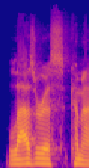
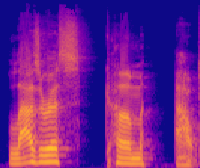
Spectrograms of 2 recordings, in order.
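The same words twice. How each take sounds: First: Said in the usual way. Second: Raging command. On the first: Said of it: "we lose a lot in the original language". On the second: Acted. Preacher as Jesus calling the dead Lazarus out, raging. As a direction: command it with anger, as if against death. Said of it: "There's some anger in this voice".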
